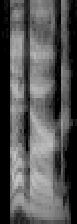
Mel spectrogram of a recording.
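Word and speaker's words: Åberg: Yeah, the A that's pronounced O.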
